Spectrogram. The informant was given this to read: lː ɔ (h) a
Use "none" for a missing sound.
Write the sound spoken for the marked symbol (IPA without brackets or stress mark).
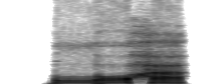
h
